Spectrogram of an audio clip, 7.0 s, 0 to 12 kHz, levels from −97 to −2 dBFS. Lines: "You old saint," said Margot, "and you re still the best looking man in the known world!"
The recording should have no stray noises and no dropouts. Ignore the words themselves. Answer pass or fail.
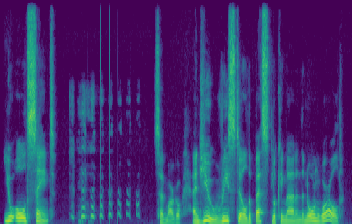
fail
